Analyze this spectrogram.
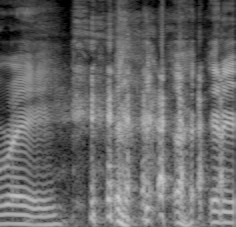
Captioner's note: laughs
